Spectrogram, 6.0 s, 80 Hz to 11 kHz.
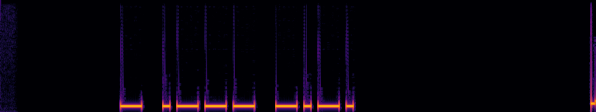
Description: Morse code, heard as a keyed tone, about 17 wpm, 700 Hz. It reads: TJC
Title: USA Call Sign Postfixes - 3 Letters 17wpm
